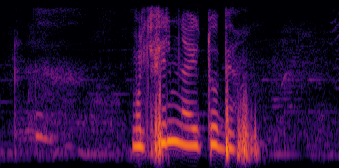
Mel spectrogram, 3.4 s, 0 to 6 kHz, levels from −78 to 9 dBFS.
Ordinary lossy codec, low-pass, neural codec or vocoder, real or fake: AAC, 48 kbps; 5.4 kHz; none; real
